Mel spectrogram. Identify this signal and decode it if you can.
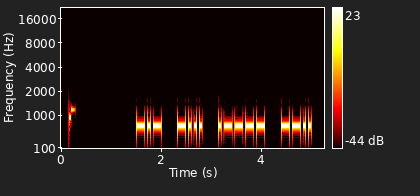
Morse code, heard as a keyed tone, about 23 wpm, spaced as for 16 wpm, 700 Hz. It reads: KB1Z
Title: USA Call Signs - 4 Characters - 2x Character Spacing - 22wpm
